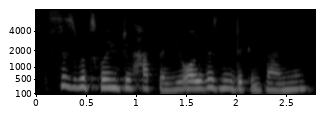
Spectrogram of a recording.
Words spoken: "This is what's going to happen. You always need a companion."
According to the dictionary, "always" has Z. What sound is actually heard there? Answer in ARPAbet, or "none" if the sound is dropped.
Z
